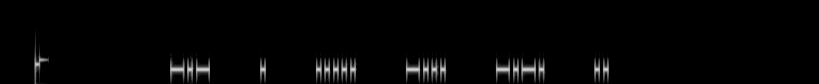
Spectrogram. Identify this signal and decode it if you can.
Morse code, heard as a keyed tone, about 28 wpm, spaced as for 13 wpm, 700 Hz. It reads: KE5BCI
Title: USA Call Signs - 6 Characters - 4x Character Spacing - 28wpm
